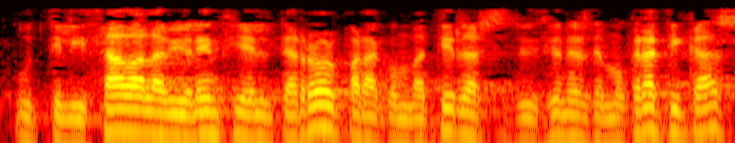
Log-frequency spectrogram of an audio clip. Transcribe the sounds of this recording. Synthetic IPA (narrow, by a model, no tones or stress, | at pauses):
ut̪iliθaβ̞alaβ̞jo̞le̞nθjaelt̪e̞ro̞ɾpaɾako̞mbat̪iɾlasi̥st̪it̪uθjo̞ne̞zðe̞mo̞kɾat̪ikas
